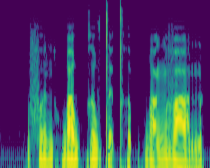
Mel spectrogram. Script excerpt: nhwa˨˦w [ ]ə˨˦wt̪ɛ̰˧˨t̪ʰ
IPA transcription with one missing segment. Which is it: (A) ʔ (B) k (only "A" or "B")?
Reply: B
